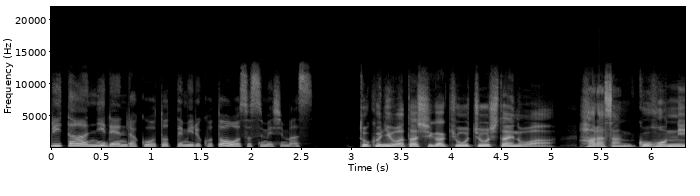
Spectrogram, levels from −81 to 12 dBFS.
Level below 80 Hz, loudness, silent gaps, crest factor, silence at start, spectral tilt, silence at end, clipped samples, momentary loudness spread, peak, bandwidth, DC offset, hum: -46 dBFS; -23 LUFS; none; 16 dB; 0 s; -5.5 dB/octave; 0 s; under 0.1%; 11 LU; -8 dBFS; 13 kHz; under 0.1%; none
